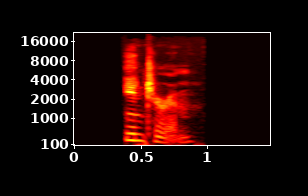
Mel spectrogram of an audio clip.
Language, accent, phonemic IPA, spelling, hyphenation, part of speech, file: English, US, /ˈɪntəɹɪm/, interim, in‧ter‧im, adjective / noun, En-us-interim.ogg
- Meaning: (adjective) 1. transitional 2. temporary; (noun) A transitional or temporary period between other events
